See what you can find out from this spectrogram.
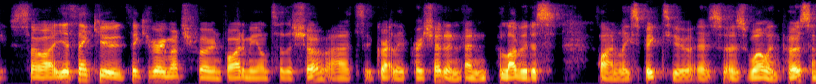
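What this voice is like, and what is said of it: Australian accent. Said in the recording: “I'm Australian, as you can hear from my accent”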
